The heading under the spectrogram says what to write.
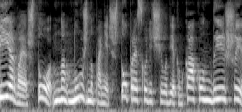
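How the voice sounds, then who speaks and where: A woman talks at a very slow pace in a high pitch with lively intonation and hardly any pauses. Room echo is audible. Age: 40s. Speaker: craniosacral therapist, course author. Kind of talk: online lecture.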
